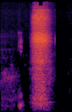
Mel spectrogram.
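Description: A short intake of breath followed by a single sharp, close sneeze, then silence.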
